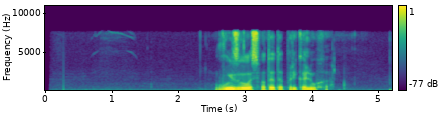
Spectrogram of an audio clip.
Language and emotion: Russian, neutral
